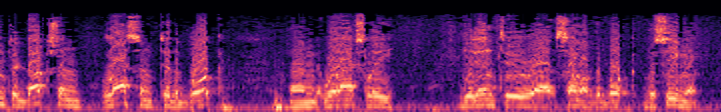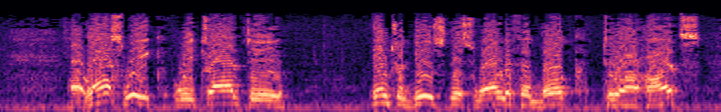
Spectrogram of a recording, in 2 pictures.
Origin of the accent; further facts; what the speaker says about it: Waterbury, Connecticut, United States; When I was growing up in Waterbury, Connecticut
